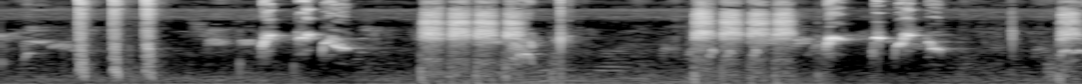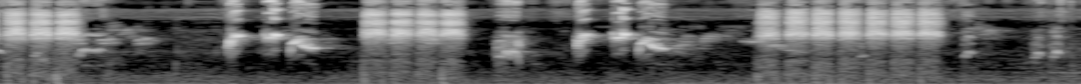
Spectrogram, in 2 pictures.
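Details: Red-whiskered bulbul singing after several days pent up: short warbled whistle phrases alternate with loud rasping, buzzy rattles that recur every second or two.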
